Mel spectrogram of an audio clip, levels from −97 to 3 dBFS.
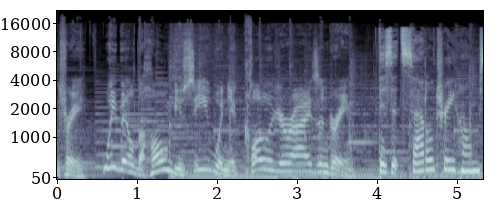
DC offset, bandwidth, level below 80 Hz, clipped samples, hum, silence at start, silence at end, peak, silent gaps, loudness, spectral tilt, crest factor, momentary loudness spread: under 0.1%; 18.5 kHz; -36 dBFS; under 0.1%; none; 0 s; 0 s; -4 dBFS; none; -19 LUFS; -4.5 dB/octave; 14 dB; 6 LU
